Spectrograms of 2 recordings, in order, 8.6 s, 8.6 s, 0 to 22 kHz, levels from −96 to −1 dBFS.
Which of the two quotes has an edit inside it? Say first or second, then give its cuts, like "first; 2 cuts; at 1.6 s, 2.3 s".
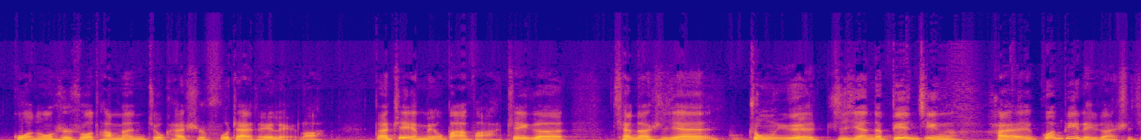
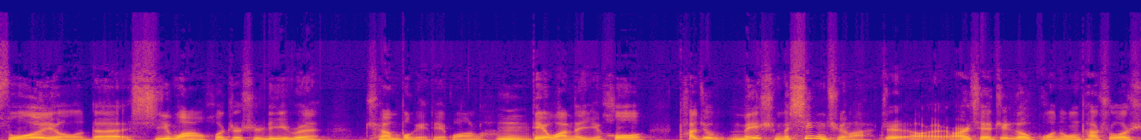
second; 1 cut; at 5.0 s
